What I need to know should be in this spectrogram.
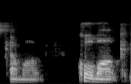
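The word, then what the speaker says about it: Kåmark: Yeah, it is actually. It should be O. It's an A with a circle, but internationally they say Cormack or whatever.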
